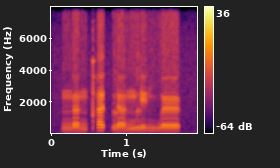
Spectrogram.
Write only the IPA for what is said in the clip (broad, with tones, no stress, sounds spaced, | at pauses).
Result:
ŋ ɐ˨˧ ŋ pʰ ɐ˥ t̚ l ɐ˨˥ ŋ l ɪ˨ ŋ w œː˧ k̚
